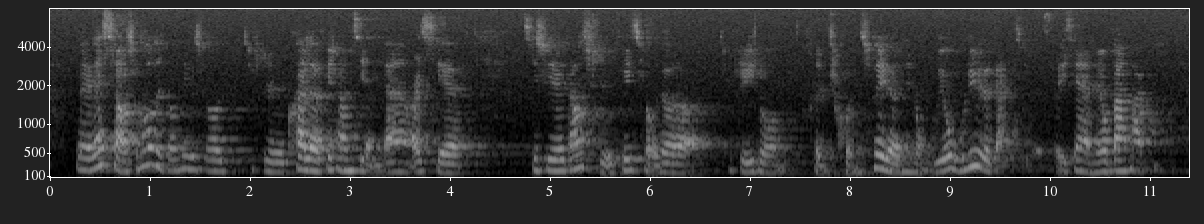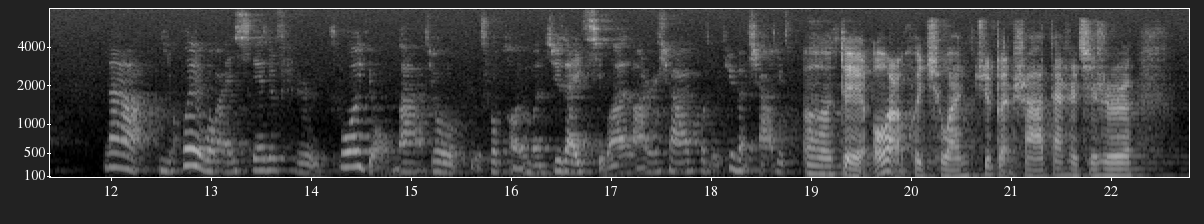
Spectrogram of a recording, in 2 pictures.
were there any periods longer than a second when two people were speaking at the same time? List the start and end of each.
none

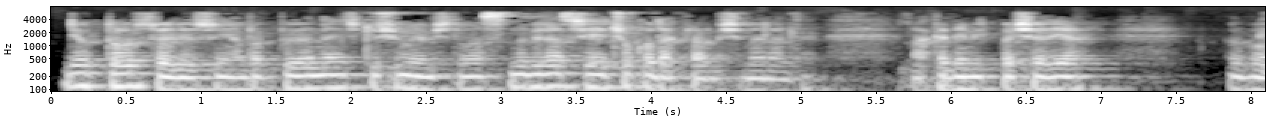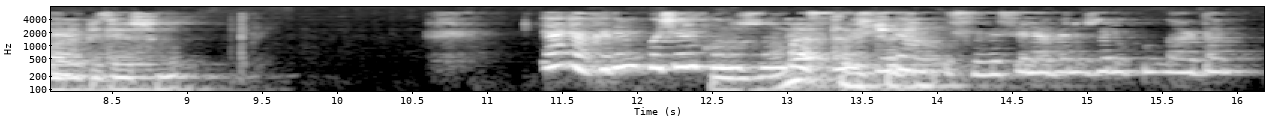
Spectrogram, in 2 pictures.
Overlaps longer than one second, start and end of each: 12.5-14.0

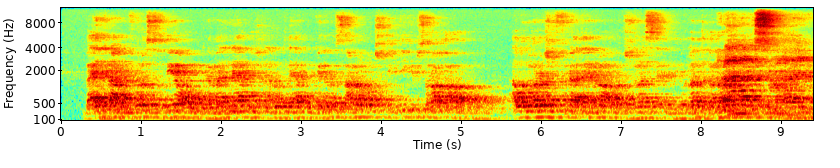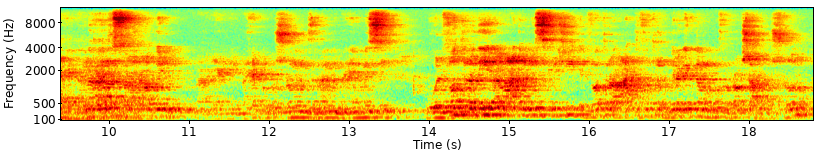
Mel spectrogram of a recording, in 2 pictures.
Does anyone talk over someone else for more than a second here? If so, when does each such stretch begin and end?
8.2-10.2

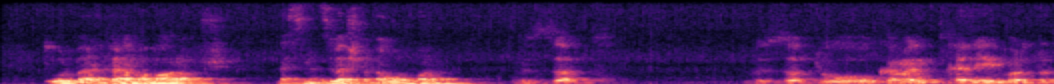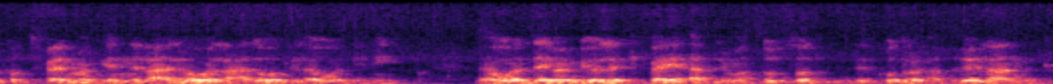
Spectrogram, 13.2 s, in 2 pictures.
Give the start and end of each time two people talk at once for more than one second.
none

